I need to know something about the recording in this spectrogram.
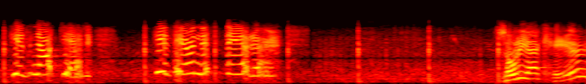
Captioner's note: murmuring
